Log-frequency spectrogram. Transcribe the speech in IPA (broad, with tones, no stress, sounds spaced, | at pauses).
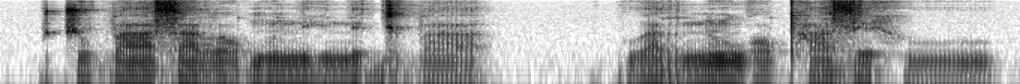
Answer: t͡ʃ u˦ b aː˦ s a˦ l ɔ˦˨ b ũ˨ n iː˨ n ɾ ɪ˦ ɡ ɪ˦ b a˨ | kʷ aː˨ r n ũ˦ w ɔ˦ pʰ a˨ z ɪ˦ h uː˨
